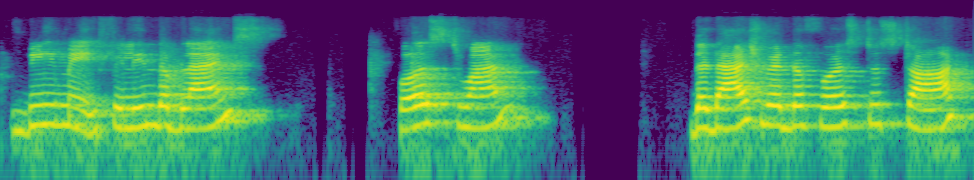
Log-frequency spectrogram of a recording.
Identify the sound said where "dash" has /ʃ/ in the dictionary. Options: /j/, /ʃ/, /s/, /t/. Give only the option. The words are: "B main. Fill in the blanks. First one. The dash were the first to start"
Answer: /ʃ/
